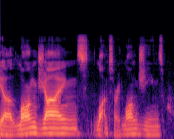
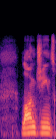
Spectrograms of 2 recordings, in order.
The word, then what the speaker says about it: Longines: Watch the Longines. Pronounced that wrong. Longines chronoscope from 1954, where he goes on national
